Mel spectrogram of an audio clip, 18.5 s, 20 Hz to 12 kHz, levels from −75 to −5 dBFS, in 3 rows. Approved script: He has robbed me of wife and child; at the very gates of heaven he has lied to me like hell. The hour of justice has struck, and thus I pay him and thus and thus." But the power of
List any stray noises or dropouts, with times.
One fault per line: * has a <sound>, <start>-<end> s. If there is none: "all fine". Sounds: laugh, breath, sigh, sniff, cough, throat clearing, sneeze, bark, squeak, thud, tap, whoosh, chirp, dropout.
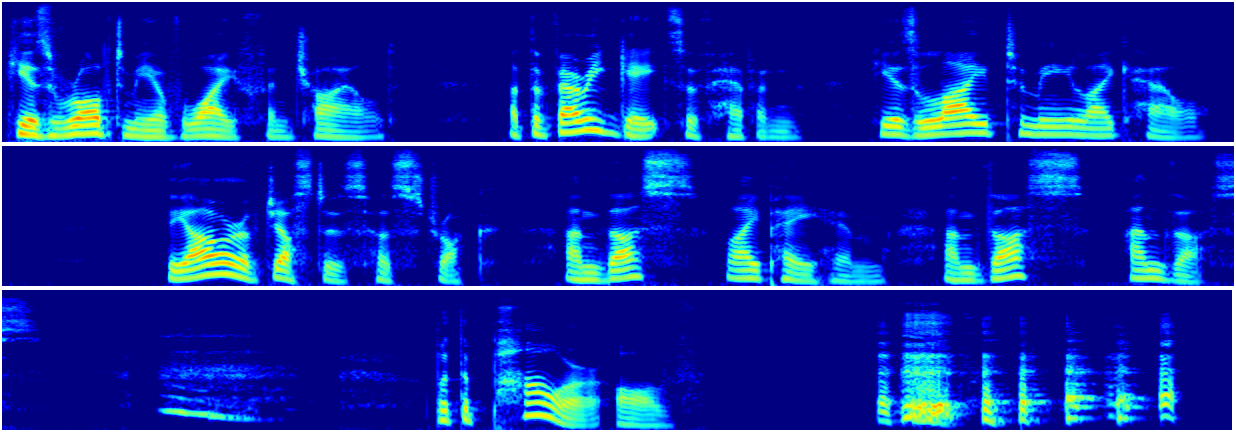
* has a sigh, 13.1-13.9 s
* has a laugh, 16.7-18.2 s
